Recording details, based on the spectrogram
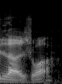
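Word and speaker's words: Lajoie: It should just be La Joie. Like La Joie? Joie. So La Joie.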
